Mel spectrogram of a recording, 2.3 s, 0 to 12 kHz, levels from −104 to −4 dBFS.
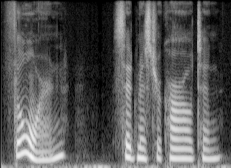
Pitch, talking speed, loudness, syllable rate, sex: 210 Hz, 105 wpm, -18 LUFS, 3.4 syllables/s, female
